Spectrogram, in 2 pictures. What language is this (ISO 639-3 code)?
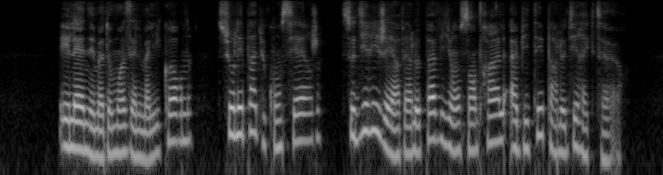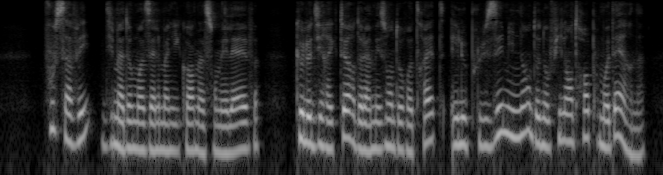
fra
